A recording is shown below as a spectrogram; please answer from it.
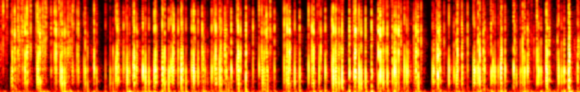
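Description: Long nails tap and scratch fast and hard across the back of a hollow white plastic acupuncture model doll. The result is a dense, continuous run of sharp, dry clicks and rasping scrapes, bright and crisp with almost no low end and no ringing between strokes.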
